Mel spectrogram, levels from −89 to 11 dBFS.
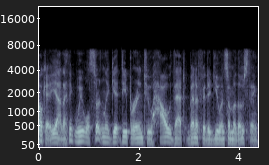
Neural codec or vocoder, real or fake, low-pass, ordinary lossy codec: none; real; 7.2 kHz; AAC, 48 kbps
